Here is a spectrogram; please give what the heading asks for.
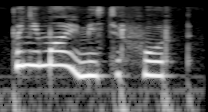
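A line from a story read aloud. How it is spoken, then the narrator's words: Gentle, affectionate. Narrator (Russian): ласково проговорила она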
